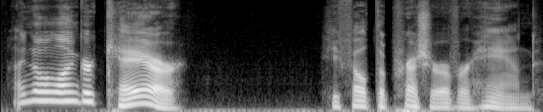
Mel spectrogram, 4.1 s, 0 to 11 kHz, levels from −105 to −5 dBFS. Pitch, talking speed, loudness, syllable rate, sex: 135 Hz, 160 wpm, -19 LUFS, 4.8 syllables/s, male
